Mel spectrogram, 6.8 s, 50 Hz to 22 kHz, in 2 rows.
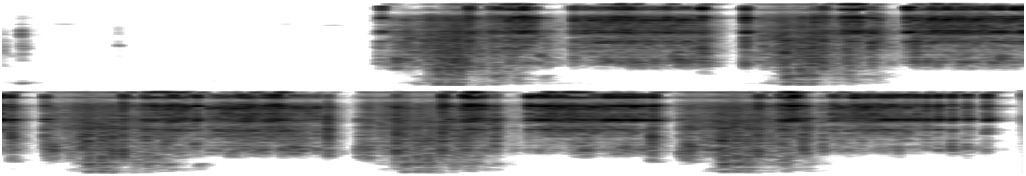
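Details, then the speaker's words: Craftsman WS215 string trimmer (MTD-built two-stroke), fuel poured into carburetor and choked: about six pull-cord cranks with no pop; cranks but no start despite spark, spark plug still dry. "Nothing. Didn't even pop. We know we had spark. We're going to look at this plug again and see if it's wet or dry."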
